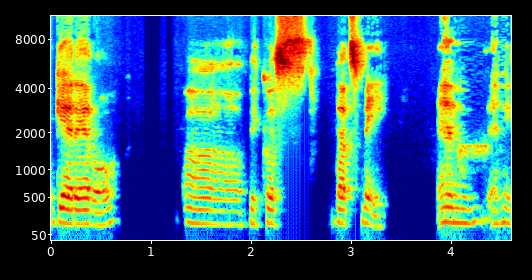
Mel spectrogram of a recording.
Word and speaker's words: Guerrero: Well, my surname is pronounced Guerrero. It's a Spanish surname, actually.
